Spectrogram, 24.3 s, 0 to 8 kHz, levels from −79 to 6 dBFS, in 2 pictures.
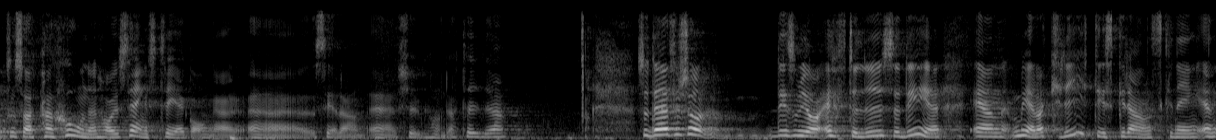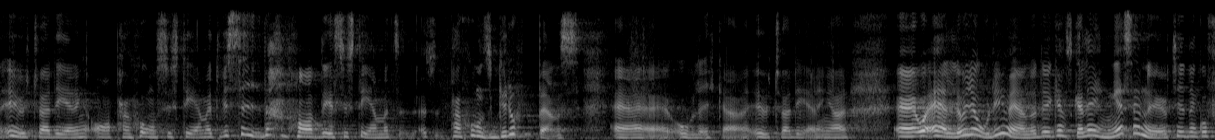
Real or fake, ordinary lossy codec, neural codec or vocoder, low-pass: real; none; none; 7.2 kHz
